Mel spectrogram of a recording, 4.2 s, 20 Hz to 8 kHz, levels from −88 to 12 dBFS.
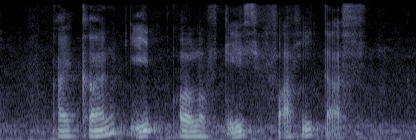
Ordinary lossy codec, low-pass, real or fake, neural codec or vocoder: none; 7.2 kHz; fake; codec, 16 kHz, 4 kbps, FreqCodec, smaller model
